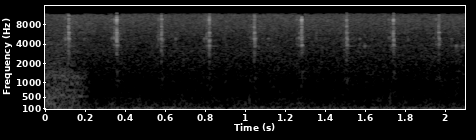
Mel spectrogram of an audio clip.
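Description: Analog alarm clock ticking, faint quick, even ticks at about four a second.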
